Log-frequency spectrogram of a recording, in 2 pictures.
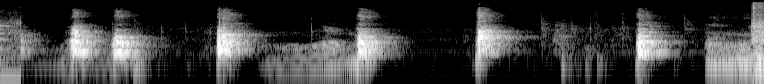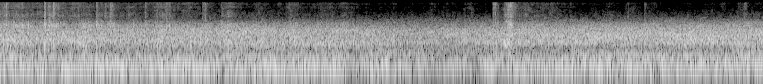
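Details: German Shepherd in Haryana, India, giving a run of loud, separate barks spaced irregularly about a second apart over the first seven seconds, followed by steady broadband rushing noise with no barking.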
